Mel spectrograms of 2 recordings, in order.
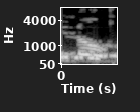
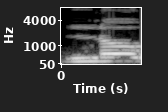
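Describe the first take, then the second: First: "no" with a short, pure o; "no" as spelt with a plain Bengali o-kar; common mispronunciation. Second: "no" with a gliding o-u vowel; "no" said as "noh-oo", one syllable; correct pronunciation. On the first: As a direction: say "no" without gliding the vowel. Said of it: "ভুলটা হচ্ছে no". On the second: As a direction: round "no" off into an u glide. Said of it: "সঠিক উচ্চারণ হবে". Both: Shown as a demonstration.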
